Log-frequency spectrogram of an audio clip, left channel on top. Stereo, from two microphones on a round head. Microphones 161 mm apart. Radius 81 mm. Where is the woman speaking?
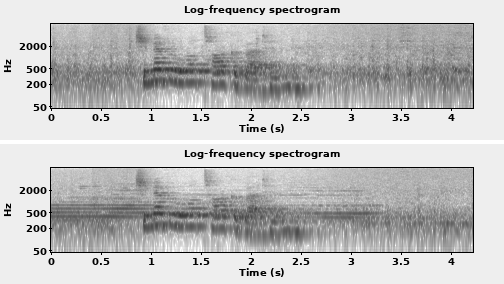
Centre (ahead or behind), 0.7 m.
